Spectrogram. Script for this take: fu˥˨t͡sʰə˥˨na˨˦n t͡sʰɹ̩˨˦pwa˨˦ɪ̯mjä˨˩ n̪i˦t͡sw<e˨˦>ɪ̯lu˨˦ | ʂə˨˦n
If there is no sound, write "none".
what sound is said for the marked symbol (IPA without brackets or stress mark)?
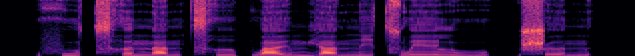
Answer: e˦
